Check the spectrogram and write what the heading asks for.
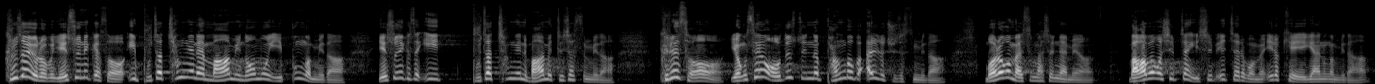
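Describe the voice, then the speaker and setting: A male pastor preaches to his congregation in an animated way, throwing out rhetorical questions and acting out the voices he quotes. His voice sits high and leaps all over in pitch. The sound carries a long reverb from the church sanctuary. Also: fast talker. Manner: acts out quoted voices with laughs. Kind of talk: sermon at a Wednesday service.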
